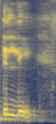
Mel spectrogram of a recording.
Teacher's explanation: ल का दो बार यहां पे उच्चारण हुआ है एक साथ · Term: द्वितीय व्यंजन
